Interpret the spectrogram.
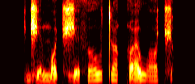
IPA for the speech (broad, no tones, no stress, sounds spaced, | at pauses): d͡ʒ ḛ m ɔ̰ t͡ʃ ʒ ḛ θ o w tʷ e qʷ ɛ̰ w ɔ t͡ʃ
